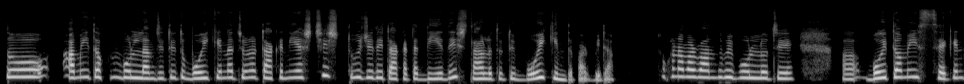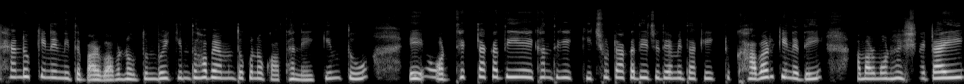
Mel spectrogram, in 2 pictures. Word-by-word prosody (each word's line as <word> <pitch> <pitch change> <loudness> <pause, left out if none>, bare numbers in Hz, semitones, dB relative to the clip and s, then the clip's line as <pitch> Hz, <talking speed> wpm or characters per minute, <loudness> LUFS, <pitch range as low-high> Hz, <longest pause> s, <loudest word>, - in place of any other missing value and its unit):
তো - - +4 0.6
আমি 315 +2 +4
তখন 330 0 -1
বললাম 300 -3 +5
যে - - -1
"তুই 310 - -2
তো - - -2
বই 280 +1 +5
কেনার 310 -1 -1
জন্য 315 0 0
টাকা 290 +2 -1
নিয়ে 315 +1 0
আসছিস, 400 +6 -1 0.2
তুই 325 0 0
যদি 310 -1 0
এই - - -19
টাকাটা 255 0 -1
দিয়ে 255 0 +1
দিস 340 +3 +1
তাহলে 260 -1 +3
তো - - -2
তুই 265 - -2
বই 265 +7 +6
কিনতে 235 -6 +1
পারবি - - -4
না।" - - -4 0.5
তখন 370 0 -7
আমার 345 -1 +4
বান্ধবী 325 +1 +2
বলল 300 -1 +3 0.2
যে 270 - +2 0.6
আ - - -2 0.3
"বই 285 +2 +8
তো - - 0
আমি 340 +1 -3 0.2
সেকেন্ড 295 +3 0
হ্যান্ড 335 -1 -2
ও - - +3
কিনে 320 -4 0
নিতে 250 -3 -2
পারবো। 220 -1 +3
আবার 235 +2 -2
নতুন 240 +3 -3
বই 280 +1 +3
কিনতে 290 +1 -4
হবে 320 0 +4
এমন 285 -1 -6
তো - - +2
কোনো 280 -2 -1
কথা 220 +3 -3
নেই। 210 0 -2
কিন্তু 280 -1 -4 0.6
এই 270 - +4 0.2
অর্ধেক 245 +8 -2
টাকা 345 0 +2
দিয়ে 335 -1 +4
এইখান 325 +1 -5
থেকে 315 -1 -1 0.2
কিছু 280 +3 -6
টাকা 310 0 +1
দিয়ে 310 -1 +2
যদি 300 0 -1
আমি 285 0 -2
তাকে 270 +1 -3
একটু 280 - -14
খাবার 270 +5 +5
কিনে 310 -6 +2
দে, 250 - +3
ই - - -4 0.4
আমার 260 0 +3
মনে 270 0 +1
হয় 285 -2 0
সেটাই 285 +2 +5
295 Hz, 225 wpm, -20 LUFS, 270-320 Hz, 0.6 s, বই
